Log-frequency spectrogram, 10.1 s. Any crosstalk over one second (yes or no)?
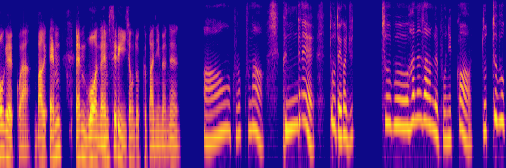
no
